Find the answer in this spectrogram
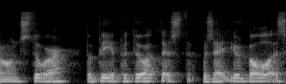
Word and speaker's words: Pedorthist: He's also, correct me if I have the pronunciation right, a Pedorthist.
